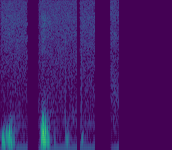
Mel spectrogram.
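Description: A few faint, low, muffled thuds in quick succession, the loudest about half a second in.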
